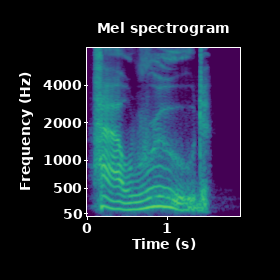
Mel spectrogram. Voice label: Female Lich MIRROR GREETINGS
